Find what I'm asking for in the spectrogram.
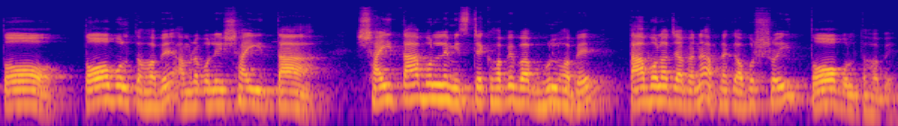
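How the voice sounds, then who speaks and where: Guy teaching quran pronunciation, repeats sounds over and over, chants words slow, bit of room echo. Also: on the high side. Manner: explains slowly, repeats sounds, drawls out recited words. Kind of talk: spoken pronunciation lesson with chanted examples.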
